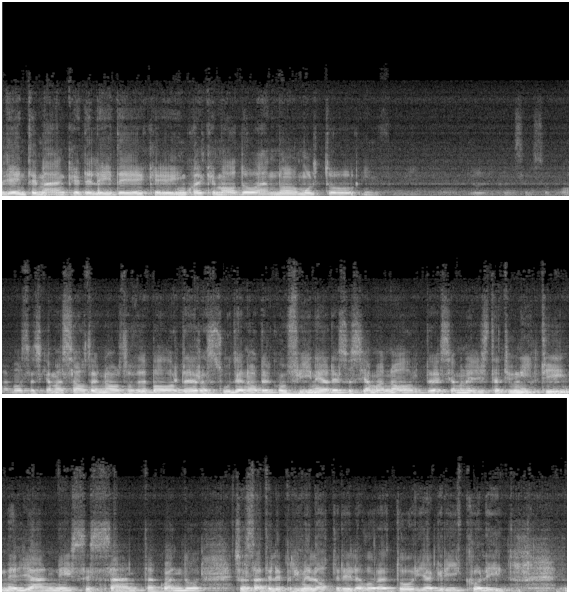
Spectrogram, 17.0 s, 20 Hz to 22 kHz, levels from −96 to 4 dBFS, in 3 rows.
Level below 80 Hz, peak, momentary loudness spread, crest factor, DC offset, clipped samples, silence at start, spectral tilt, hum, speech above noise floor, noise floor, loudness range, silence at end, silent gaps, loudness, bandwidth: -44 dBFS; 0 dBFS; 6 LU; 12 dB; under 0.1%; under 0.1%; 0 s; -6.5 dB/octave; none; 31 dB; -44 dBFS; 6 LU; 0 s; none; -13 LUFS; 12 kHz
